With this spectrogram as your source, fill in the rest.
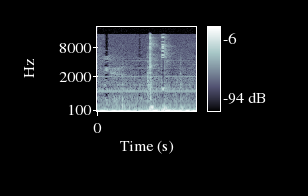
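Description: A single crisp computer mouse click up close, short and faint against a quiet room hum, with no voice.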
